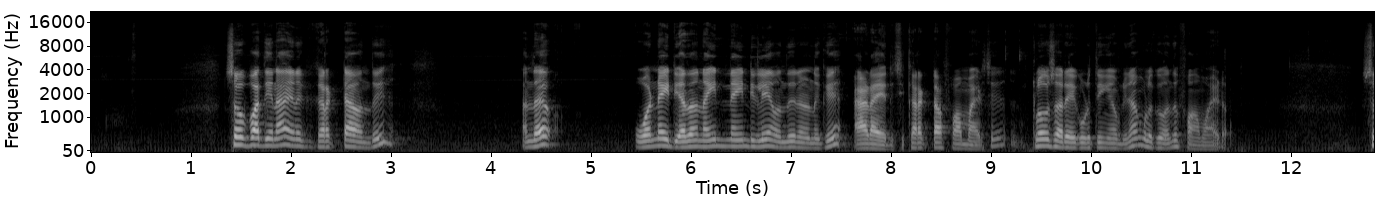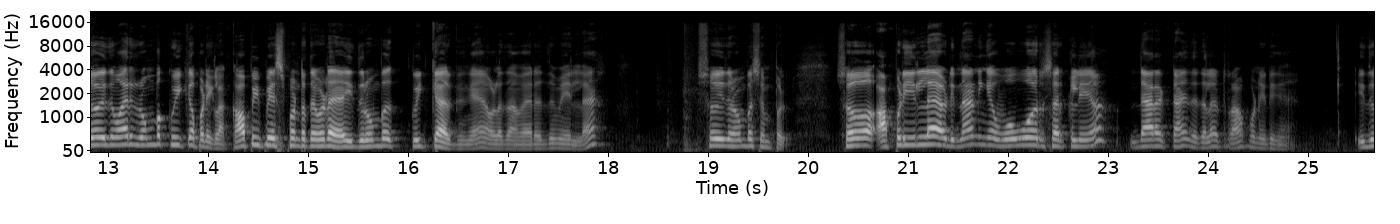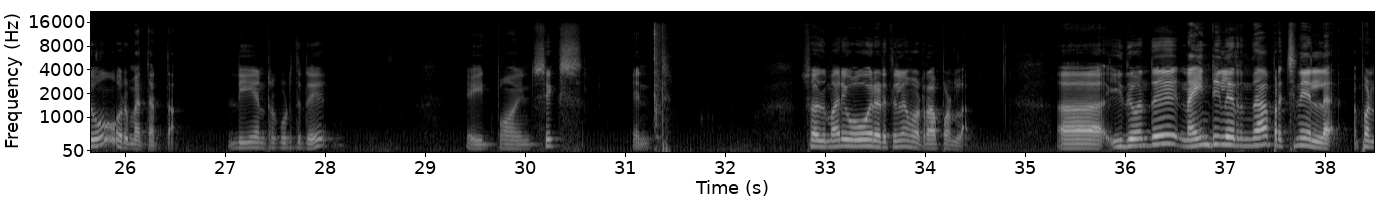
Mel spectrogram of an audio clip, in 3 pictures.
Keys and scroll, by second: 0.2 4, 0.3 Return, 10.2 Escape, 21.8 ctrl+z, 24.4 ctrl+z, 27.4 d, 28.5 Return, 30.1-31.2 typing, 31.3 Return.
